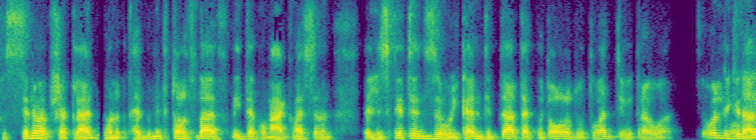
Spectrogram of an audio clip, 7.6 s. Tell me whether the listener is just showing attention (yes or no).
no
